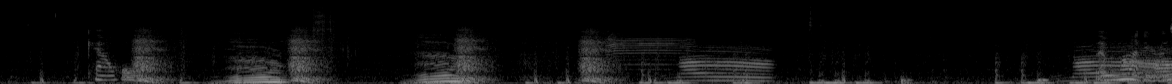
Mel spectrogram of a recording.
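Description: Cow mooing in a video game, a few drawn-out bellowing calls spaced across the stretch, heard alongside people talking.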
